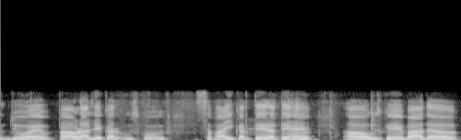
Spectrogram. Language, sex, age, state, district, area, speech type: Hindi, male, 45-60, Uttar Pradesh, Varanasi, urban, spontaneous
